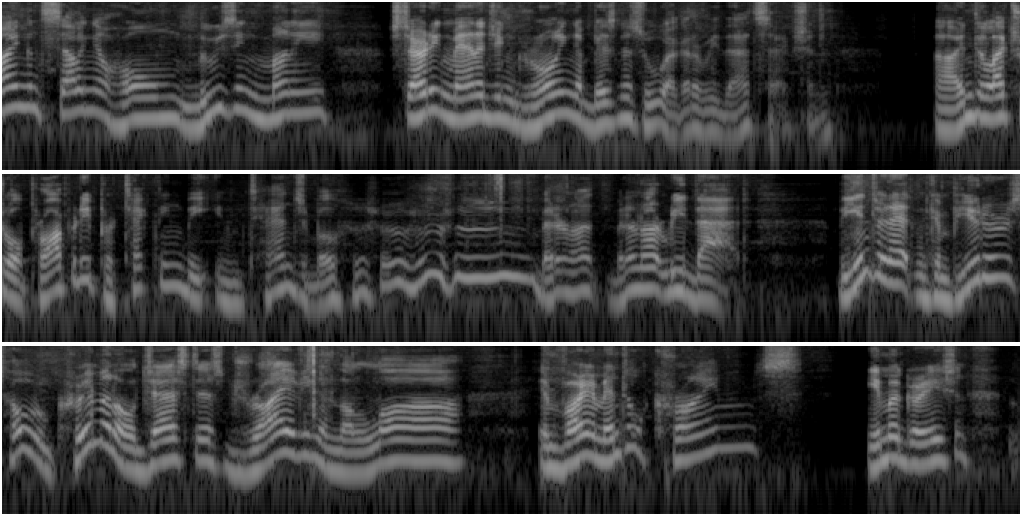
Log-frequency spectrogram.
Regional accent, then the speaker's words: Canada; Holy moly, I'm Canadian, and if you got those wrong, you're not.

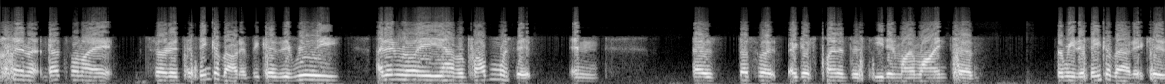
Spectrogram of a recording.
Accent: Roanoke, Virginia, United States; I was born and raised in Virginia. Roanoke, Virginia is kind of in the southwest part in the mountains.

